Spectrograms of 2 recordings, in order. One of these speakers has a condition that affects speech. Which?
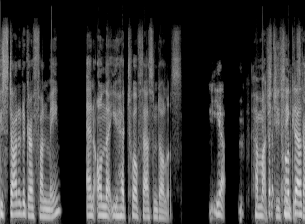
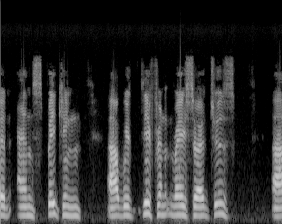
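The second: MND; clonus causing leg shaking; voice may sound shaky from clonus.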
